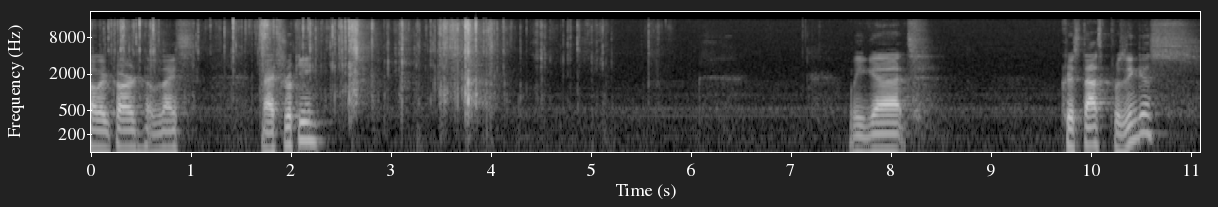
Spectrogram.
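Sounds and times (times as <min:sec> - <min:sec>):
foil wrapper crinkling and tearing: 0:00.0 - 0:05.8.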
